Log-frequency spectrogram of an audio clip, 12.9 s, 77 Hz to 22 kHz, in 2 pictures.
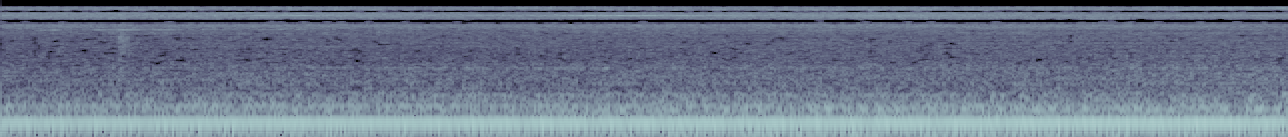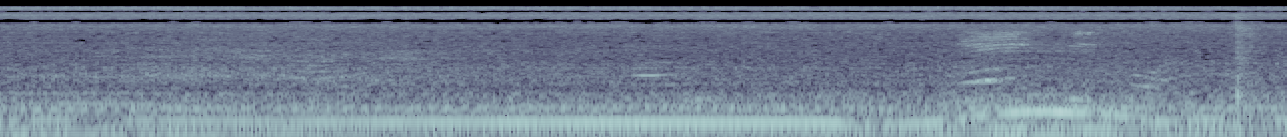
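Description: Engine and drivetrain of a single-deck diesel bus (an Alexander Dennis Enviro200) running under way, heard from inside the saloon: a steady low hum that shifts in pitch about six and a half seconds in and drops away near the end.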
